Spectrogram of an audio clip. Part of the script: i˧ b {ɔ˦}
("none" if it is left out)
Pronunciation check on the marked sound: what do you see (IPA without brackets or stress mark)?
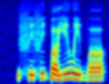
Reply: ɔ˦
